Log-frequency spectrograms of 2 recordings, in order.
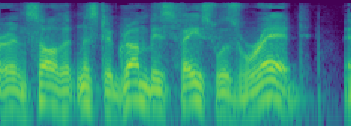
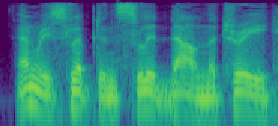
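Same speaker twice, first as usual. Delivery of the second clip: ordinary delivery, nothing marked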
